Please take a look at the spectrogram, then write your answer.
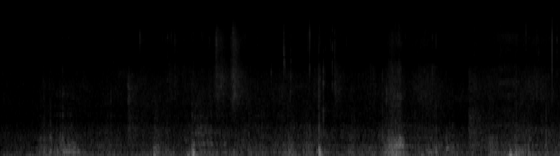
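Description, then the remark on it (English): A whip lashes down again and again onto a man's back, sharp cracking strikes landing at irregular intervals, about five in all, over a low rumbling background with no talking. “As you hear that whip tether and fall on his back, time and time and time again”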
